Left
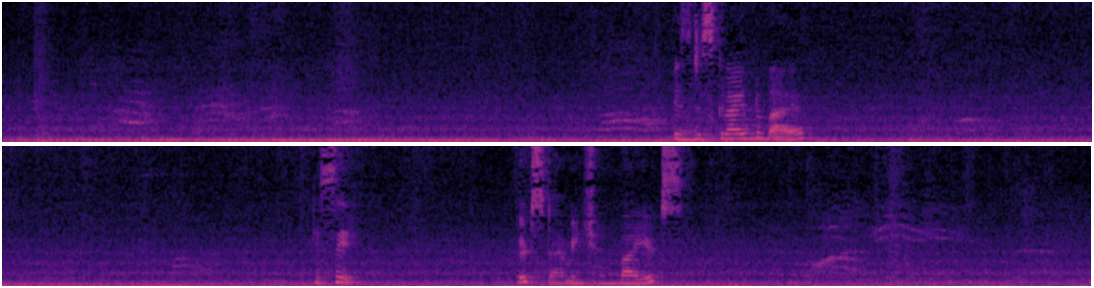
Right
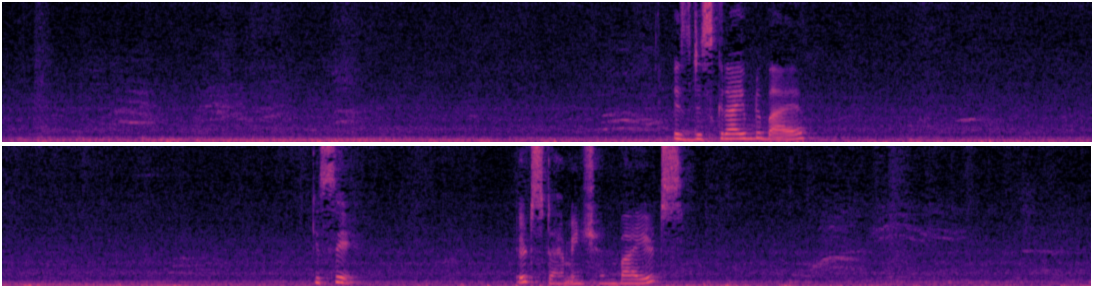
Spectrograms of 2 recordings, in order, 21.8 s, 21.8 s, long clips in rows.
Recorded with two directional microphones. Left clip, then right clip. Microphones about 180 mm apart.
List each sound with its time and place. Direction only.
6.7 s a woman's voice: 40° right (ahead or behind)
14.0 s a sound: 50° right (ahead or behind)
16.1 s a woman's voice: 45° right (ahead or behind)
